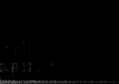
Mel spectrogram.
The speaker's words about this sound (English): you guys, I don't know if you can hear, but that is my carafe. I fucking finally did it. No more reheating my coffee, pouring hot coffee into the carafe.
